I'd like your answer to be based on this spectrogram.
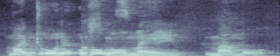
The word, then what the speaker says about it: maman: Because it's spelled M-A-M-A-N. I would have said maman. – Oh, yeah. Well, it's French. – Yeah, so, but it's... – Maman. – Maman.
